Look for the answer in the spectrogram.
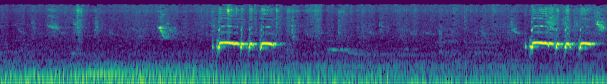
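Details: Two rolling, stuttered coo phrases from a local Indonesian zebra dove (perkutut lokal), sung steadily to lure other doves into calling. The phrases come roughly three seconds apart, with a fainter lower coo between them and constant low-pitched background hum.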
